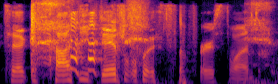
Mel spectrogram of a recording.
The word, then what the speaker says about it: Tagi: So I started on the Taji tribe, or I think that's how it's pronounced. Tagi. It was orange. Tagi. Tagi. See, this is what happens when you don't watch the show. Tagi, right.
